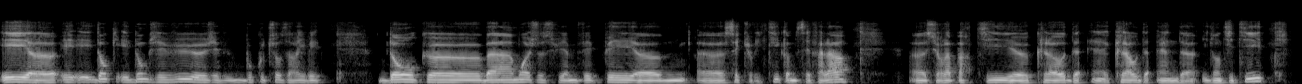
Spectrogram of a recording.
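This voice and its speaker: Over a quiet background, a man with a fairly low pitch speaks at a very slow pace with fairly even intonation. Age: 60s. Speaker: tech expert. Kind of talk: panel discussion. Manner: halting.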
